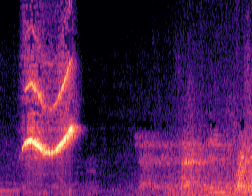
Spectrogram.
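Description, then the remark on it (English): A female film prop master blows a loud, piercing whistle for about half a second, its shrill pitch dipping and rising again, followed by a pause and then a murmur of background room noise. “Her dad told her she would need a powerful whistle to do the job.”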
